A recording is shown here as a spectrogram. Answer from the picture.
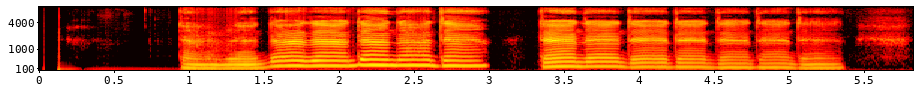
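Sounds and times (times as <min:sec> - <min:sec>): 
person singing: 0:00.9 - 0:05.4.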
